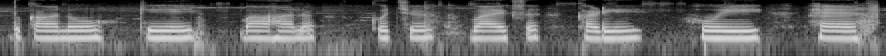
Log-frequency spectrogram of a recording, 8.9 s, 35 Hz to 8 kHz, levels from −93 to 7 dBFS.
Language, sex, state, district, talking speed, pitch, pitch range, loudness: Hindi, female, Uttar Pradesh, Jalaun, 55 wpm, 205 Hz, 200-210 Hz, -15 LUFS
